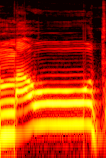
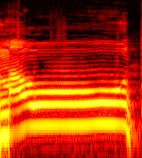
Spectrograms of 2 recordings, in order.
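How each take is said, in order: First: Said in the usual way. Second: মাউত with the আউ drawn out at the stop; pausal stretch. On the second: Shown as a demonstration. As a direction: lengthen মাউত before stopping. (আরিজ ওয়াকফি দিয়ে মাউত টেনে থামা) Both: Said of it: "আরিজ ওয়াকফি এসে যাবে".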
